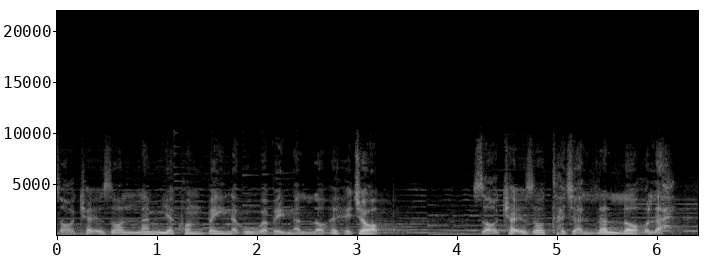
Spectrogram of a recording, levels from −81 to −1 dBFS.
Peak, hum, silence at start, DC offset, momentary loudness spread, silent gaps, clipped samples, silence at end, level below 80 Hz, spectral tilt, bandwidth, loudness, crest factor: -10 dBFS; none; 0 s; under 0.1%; 17 LU; none; under 0.1%; 0 s; -60 dBFS; -6 dB/octave; 11 kHz; -30 LUFS; 20 dB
